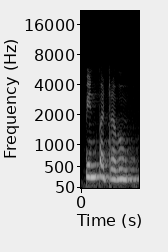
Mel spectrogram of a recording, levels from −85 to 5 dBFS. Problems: low volume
